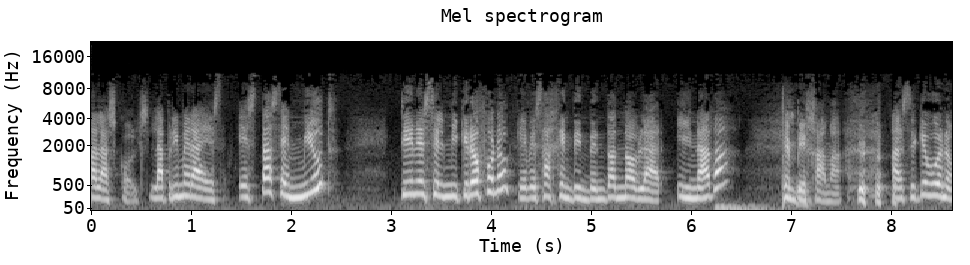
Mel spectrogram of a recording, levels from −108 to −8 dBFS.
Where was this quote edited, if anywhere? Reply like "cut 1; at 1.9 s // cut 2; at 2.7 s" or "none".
cut 1; at 6.9 s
